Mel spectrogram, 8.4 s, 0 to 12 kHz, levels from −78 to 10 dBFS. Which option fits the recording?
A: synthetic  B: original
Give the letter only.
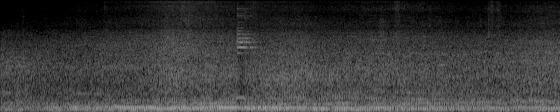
B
